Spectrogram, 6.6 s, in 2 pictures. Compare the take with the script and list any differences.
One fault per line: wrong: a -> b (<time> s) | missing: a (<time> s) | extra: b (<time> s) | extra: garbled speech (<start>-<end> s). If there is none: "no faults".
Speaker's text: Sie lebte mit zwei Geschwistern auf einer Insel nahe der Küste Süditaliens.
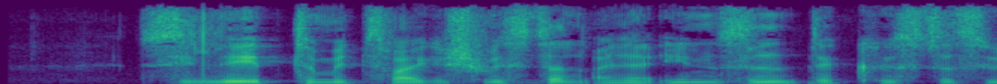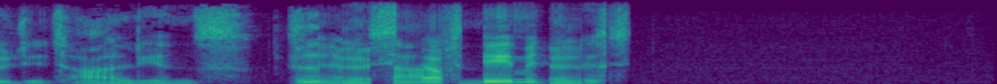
missing: auf (2.0 s)
missing: nahe (2.7 s)
extra: garbled speech (4.3-5.4 s)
